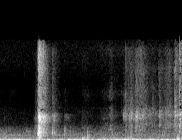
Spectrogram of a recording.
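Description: A single sharp click about half a second in, over a low steady rumble of wind on the microphone, with a few fainter ticks near the end.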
